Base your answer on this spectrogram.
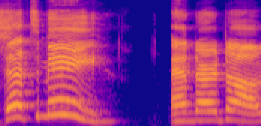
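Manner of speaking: high, loud, slow yell. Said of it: "Sorry, I'm yelling".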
